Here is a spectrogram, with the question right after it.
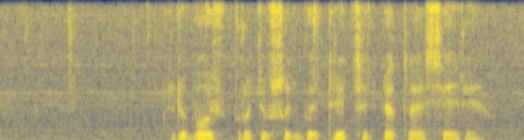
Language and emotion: Russian, neutral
